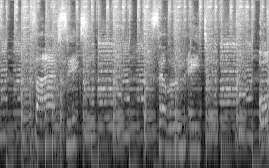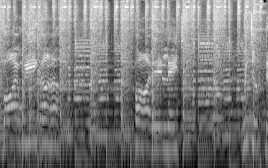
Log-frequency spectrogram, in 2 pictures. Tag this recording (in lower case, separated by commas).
music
